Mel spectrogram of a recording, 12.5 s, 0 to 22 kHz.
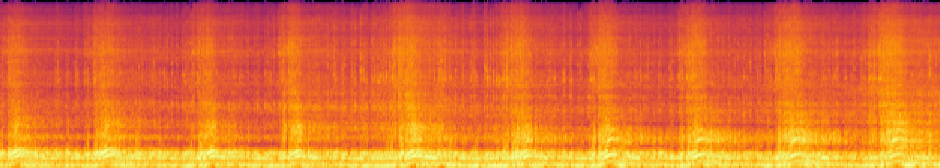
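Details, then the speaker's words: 1979 Kawasaki KZ1000 LTD four-cylinder in a 1974 Z1 chassis, long-stored, carbs cleaned, new plugs; revs rise and fall every 1.5 s, smooth even firing, no bottom-end knock; good runner but smokes, owner suspects worn or stuck rings. "I think I'm coming to the conclusion that it's a good runner bike"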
